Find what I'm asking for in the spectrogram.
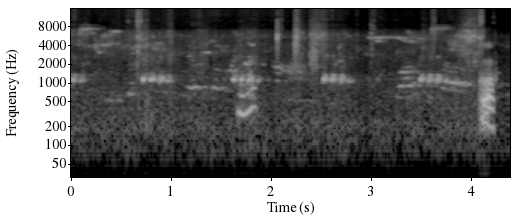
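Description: A person imitating a clucking chicken, giving short, high, bird-like clucks and squawks in scattered bursts, followed by a sharp louder cry at the end, amid casual chatter.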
